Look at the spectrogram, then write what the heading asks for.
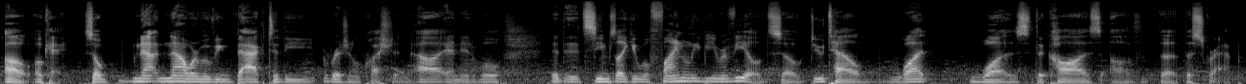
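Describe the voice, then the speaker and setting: A man's voice: lowish voice, measured pace. A man playing an awkward, affectionate young ex-boyfriend in an improvised intimate audio roleplay, talking in a hesitant, playful, earnest ramble. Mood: teasing, curious.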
